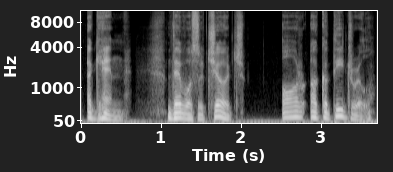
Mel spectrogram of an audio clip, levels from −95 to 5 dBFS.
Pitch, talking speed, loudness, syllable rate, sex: 100 Hz, 130 wpm, -20 LUFS, 4.6 syllables/s, male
